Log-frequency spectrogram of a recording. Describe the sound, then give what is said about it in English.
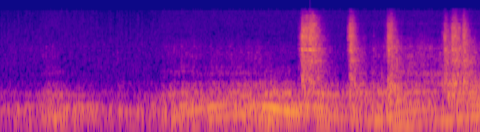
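A truck engine rumbles low and steady as the truck pulls straight ahead, then several harsh, grinding metal scrapes break out in quick bursts as a heavy Endurium beam is dragged free. No one speaks. “You tell your driver to pull the truck straight ahead now. I think the Endurium beam will pull out without causing any more damage.”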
